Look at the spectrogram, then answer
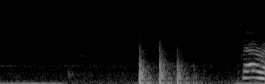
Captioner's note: knock on door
